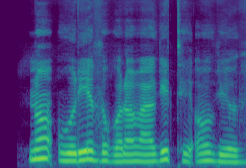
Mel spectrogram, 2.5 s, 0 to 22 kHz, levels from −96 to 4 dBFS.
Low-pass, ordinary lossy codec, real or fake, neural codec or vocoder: none; none; fake; vocoder, 44.1 kHz, 128 mel bands, Pupu-Vocoder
